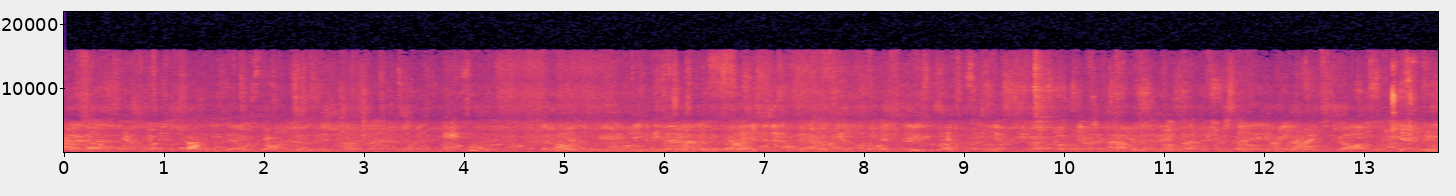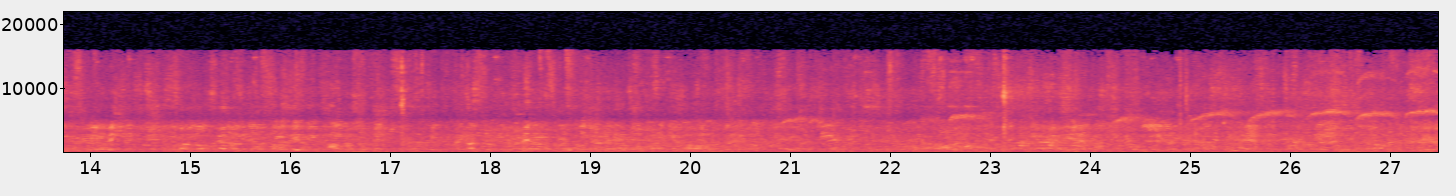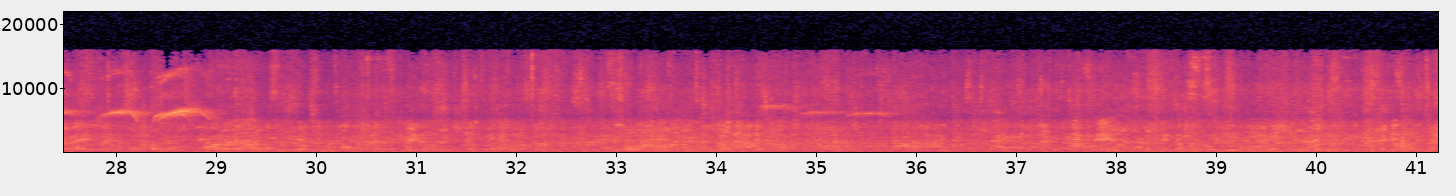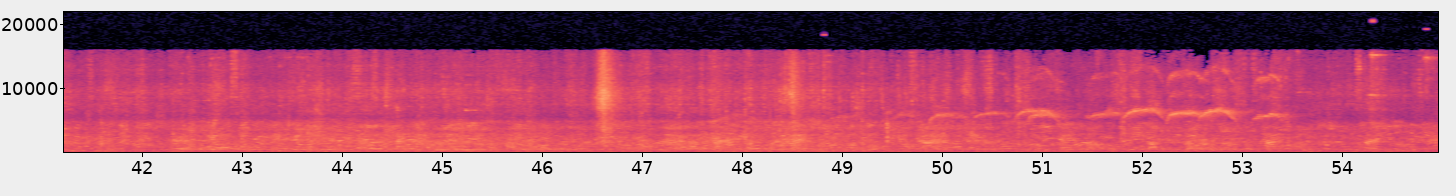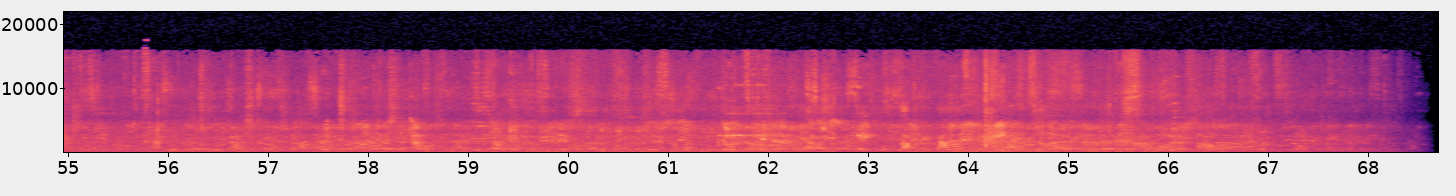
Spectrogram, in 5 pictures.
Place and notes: Aarau, Tuchlaube, Evening - Tuchlaube
In front of the Theater of Aarau called Tuchlaube, people chatting in the café.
